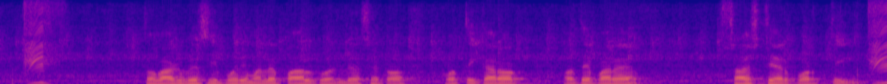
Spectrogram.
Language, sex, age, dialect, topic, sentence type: Bengali, male, 18-24, Jharkhandi, agriculture, statement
